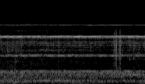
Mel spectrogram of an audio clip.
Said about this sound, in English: Your phone's ringing, stupid. How can a phone ring smart?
